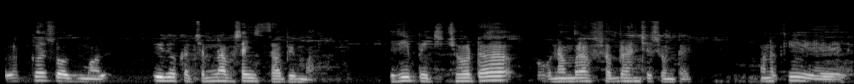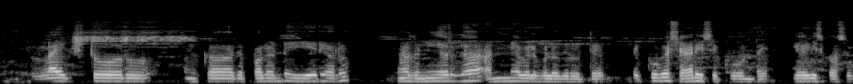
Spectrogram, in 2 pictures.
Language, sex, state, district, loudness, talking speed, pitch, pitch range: Telugu, male, Andhra Pradesh, Krishna, -22 LUFS, 135 wpm, 145 Hz, 135-155 Hz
